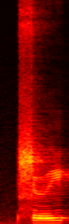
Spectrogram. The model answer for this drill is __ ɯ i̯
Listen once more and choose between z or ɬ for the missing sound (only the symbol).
ɬ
